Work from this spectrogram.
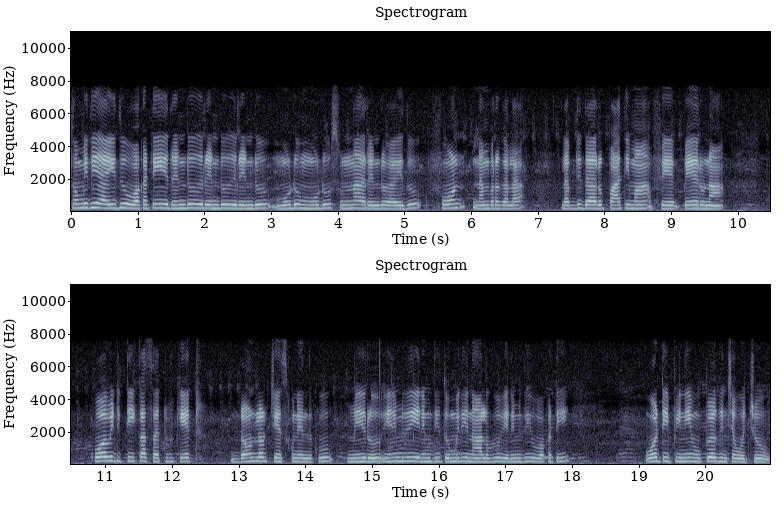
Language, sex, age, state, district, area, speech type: Telugu, female, 30-45, Andhra Pradesh, Sri Balaji, rural, read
